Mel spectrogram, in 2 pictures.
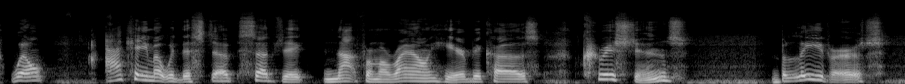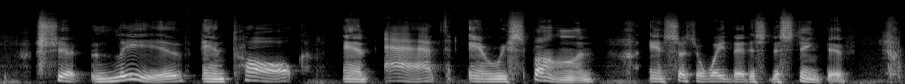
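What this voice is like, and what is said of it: Southern American accent. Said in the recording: “most of us who live in the South, have a Southern accent. It's very distinct to others who live outside of the South”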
